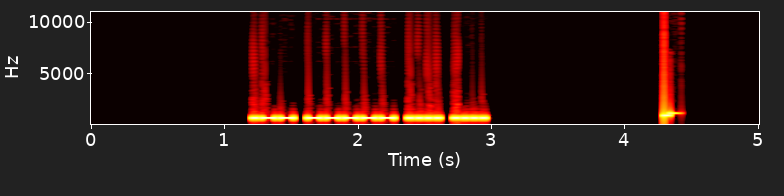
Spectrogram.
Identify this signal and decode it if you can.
Morse code, heard as a keyed tone, about 36 wpm, 700 Hz. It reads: W0HH
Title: USA Call Signs - 4 Characters - 2x Character Spacing - 35wpm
